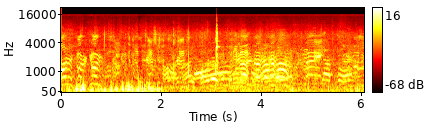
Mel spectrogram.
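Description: Several voices shouting and calling over one another during a lacrosse game, with a single sharp click or clack about three seconds in.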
